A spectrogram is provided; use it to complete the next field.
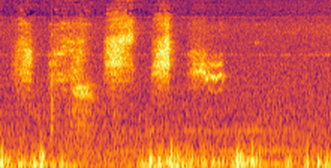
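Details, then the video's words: Black drongo giving a rapid string of rasping, metallic call notes in close succession, some lower and some higher, against a constant low rumble of outdoor noise. "Black Drongo Bird Call"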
